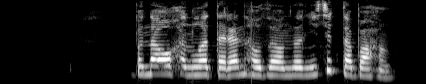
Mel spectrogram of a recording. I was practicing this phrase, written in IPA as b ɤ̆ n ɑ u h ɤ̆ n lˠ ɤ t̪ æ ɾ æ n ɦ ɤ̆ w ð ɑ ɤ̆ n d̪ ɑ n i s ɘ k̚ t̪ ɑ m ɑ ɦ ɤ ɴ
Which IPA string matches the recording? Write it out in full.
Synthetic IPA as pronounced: b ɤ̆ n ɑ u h ɤ̆ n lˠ ɤ t̪ æ ɾ æ n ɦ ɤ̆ w ð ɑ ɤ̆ n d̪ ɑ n i s ɘ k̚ t̪ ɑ b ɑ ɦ ɤ ɴ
